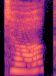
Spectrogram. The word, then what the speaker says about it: talk: So there's a silent L in talk as well as in walk.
